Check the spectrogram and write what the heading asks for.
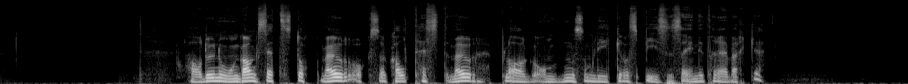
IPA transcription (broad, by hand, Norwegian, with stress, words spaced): ˈhɑːʁ ˈdʉː ˈnuːən ˈɡɑŋ ˈsɛt ˈstɔkˌmɑʉʁ ˈɔɡsɔ ˈkɑlt ˈhɛstəˌmɑʉʁ ˈplɑːɡəˌɔndn̩ ˈsɔm ˈliːkəʁ ˈoː ˈspiːsə ˈsæɪ ˈɪn ˈiː ˈtʁeːˌʋæʁkə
